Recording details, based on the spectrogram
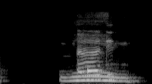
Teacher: dua bibir bertemu tapi ditekannya ee ringan saja. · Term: mim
